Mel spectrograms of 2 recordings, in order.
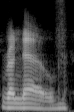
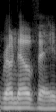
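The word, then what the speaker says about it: Ronove: had been pronouncing it renove like literally until a couple weeks ago when i started reading episode three with the voice acting and they pronounce it ronovae very specifically so but we get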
